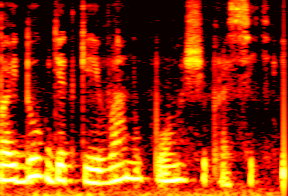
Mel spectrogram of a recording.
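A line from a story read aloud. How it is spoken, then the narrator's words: Quiet speaking. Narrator (Russian): они тихонько говорили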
